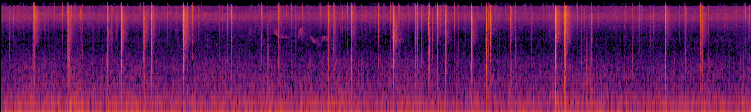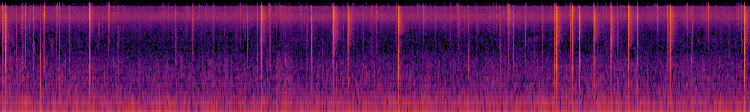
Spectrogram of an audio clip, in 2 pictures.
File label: fire crackling campfire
